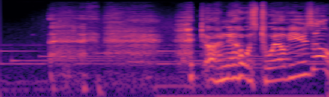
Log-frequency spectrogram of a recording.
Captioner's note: laughs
